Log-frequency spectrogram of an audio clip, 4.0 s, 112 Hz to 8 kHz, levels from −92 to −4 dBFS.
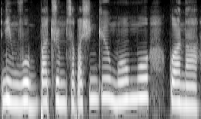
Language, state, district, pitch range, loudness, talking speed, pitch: Sumi, Nagaland, Kohima, 200-230 Hz, -14 LUFS, 90 wpm, 210 Hz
